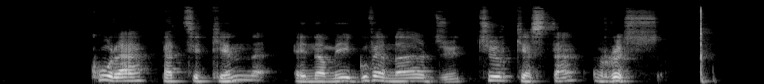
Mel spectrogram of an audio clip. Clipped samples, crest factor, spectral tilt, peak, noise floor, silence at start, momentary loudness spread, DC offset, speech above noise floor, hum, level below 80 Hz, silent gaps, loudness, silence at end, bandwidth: under 0.1%; 20 dB; -5.5 dB/octave; 0 dBFS; -81 dBFS; 0.9 s; 14 LU; under 0.1%; 61 dB; none; -60 dBFS; none; -20 LUFS; 0.55 s; 16 kHz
